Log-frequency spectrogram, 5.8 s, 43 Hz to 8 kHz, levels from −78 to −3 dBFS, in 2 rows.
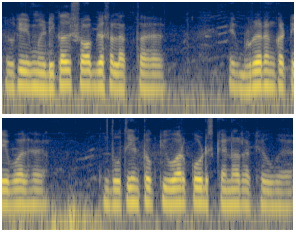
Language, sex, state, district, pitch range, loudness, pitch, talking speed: Hindi, male, Chhattisgarh, Raipur, 140-155 Hz, -17 LUFS, 145 Hz, 225 wpm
